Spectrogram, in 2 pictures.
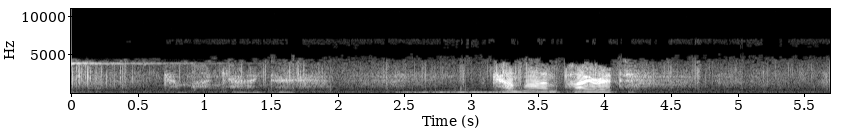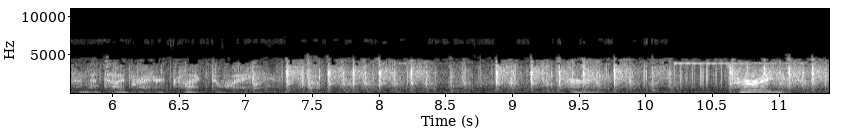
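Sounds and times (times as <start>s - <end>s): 
tonal sweep: 2.4s - 3.5s
speech: 3.2s - 4.3s, 10.7s - 11.2s
typewriter keys clacking: 7.0s - 11.3s.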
